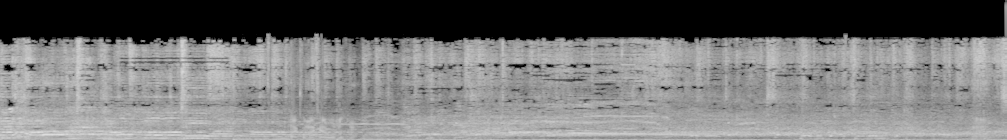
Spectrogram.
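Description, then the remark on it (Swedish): A large concert audience erupts in loud cheering and whooping as a singer appears, a dense roar of voices with shouts rising above it, filling the whole stretch and swelling stronger after the first couple of seconds. “du sa att hon fick den största poppen då, att publiken brast ut i ovationen när hon dök upp.”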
